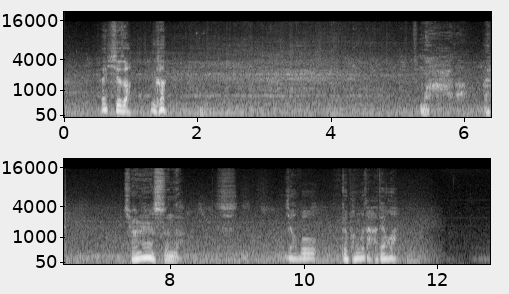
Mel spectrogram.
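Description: Two young men talk with each other.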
